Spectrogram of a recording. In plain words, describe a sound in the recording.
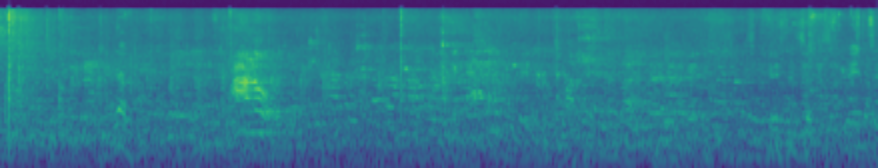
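A shuttlecock is struck sharply with rackets in a large echoing hall.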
